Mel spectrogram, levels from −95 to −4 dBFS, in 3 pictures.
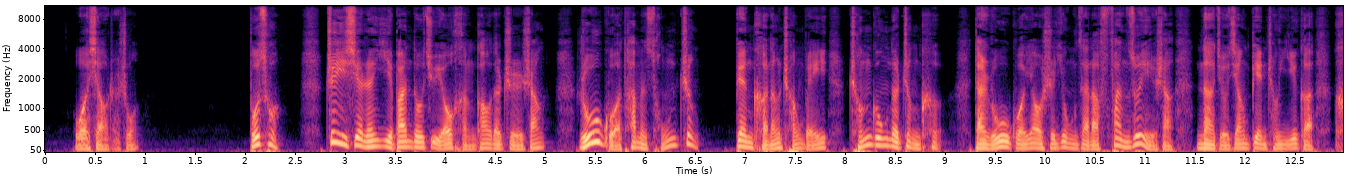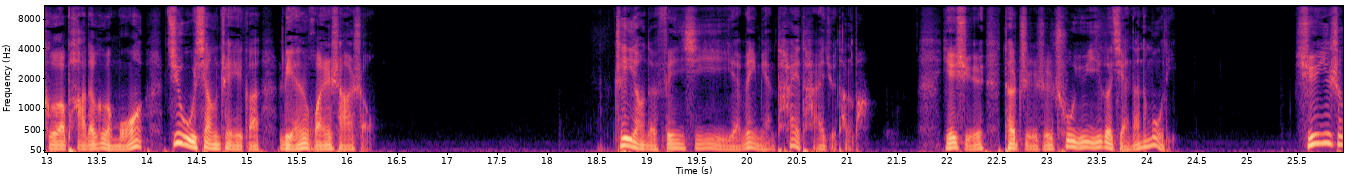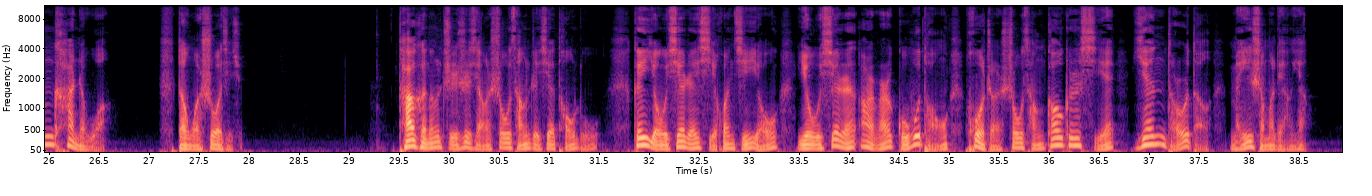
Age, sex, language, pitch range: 30-49, male, Chinese, 80-120 Hz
